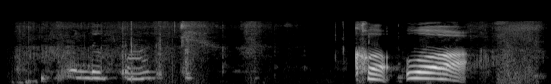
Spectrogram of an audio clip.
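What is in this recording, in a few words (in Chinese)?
"ke3ai4", Mandarin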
